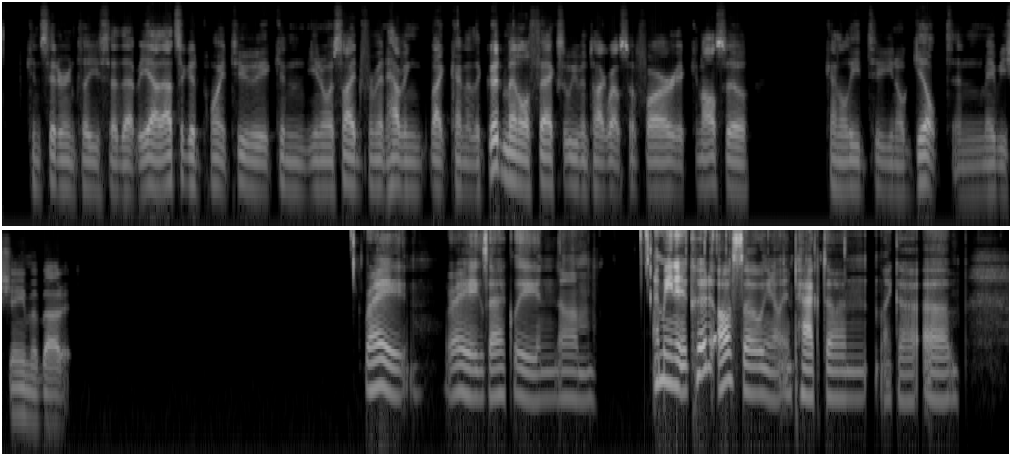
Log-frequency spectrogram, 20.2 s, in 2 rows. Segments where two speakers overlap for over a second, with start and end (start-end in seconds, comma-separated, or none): none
